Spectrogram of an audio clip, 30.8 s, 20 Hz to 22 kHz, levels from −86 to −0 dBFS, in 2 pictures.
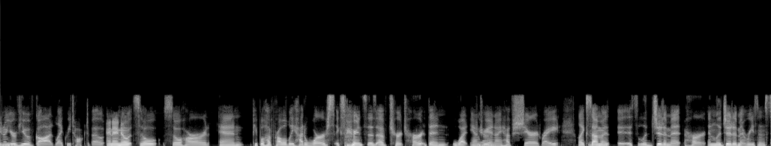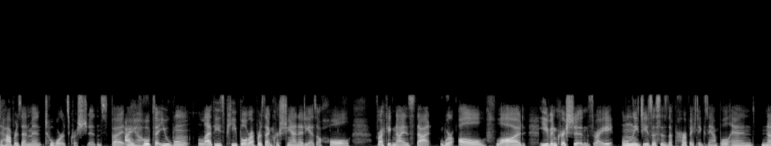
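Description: Speech recorded over a Bluetooth headset link, carried by the mSBC wideband headset codec with its speech band up to 8 kHz, shows concealed Bluetooth headset packet loss at 5.71 s (between "hard and people have" and "had worse"), 9.51 to 9.58 s (after "church hurt than what", before "yeah and i have"), 13.25 s, 27.93 s and 29.27 s (after "is the"). Each brief gap, about 15 ms, fits two lost 7.5 ms frames. The 9.5 s event scatters about 37.5 ms of loss over 60 ms, with a longest run near 22.5 ms, giving a buzzy hold and a slight warble as real audio resumes. Unlike plain dropouts, these holes are filled with a repeat of the preceding waveform rather than silence or a click, so they come across as smudges instead of cuts.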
